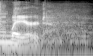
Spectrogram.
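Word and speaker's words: Weyard: the name wayward uh spelled by the way for those note takers w-e-y-a-r-d we yard we yard but it's pronounced weird and so Nessa kind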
